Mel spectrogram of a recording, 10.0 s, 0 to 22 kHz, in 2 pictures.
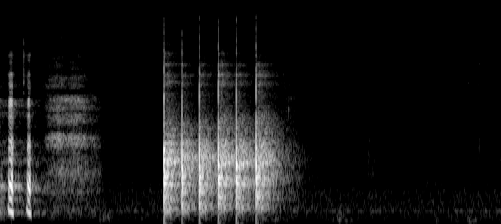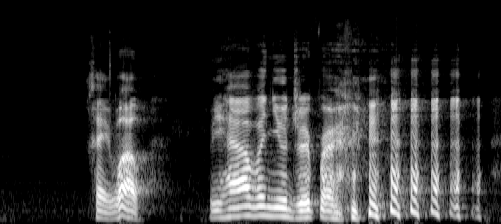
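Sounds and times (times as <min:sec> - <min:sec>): man laughing: 0:00.0 - 0:00.5, 0:08.4 - 0:10.0.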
